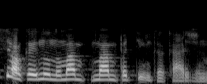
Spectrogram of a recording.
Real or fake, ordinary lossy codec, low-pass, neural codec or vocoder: real; Opus, 32 kbps; 5.4 kHz; none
